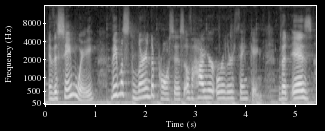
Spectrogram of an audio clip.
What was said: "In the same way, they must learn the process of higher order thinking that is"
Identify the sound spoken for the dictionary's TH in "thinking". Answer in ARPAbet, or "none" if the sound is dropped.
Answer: TH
